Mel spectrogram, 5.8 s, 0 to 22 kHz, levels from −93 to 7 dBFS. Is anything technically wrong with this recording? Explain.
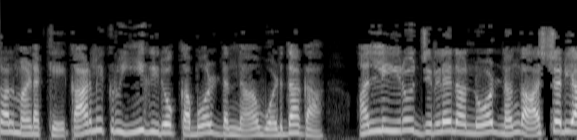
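Yes. There are two faults.

Throughout the speech, everything above 11.3 kHz is gone. The damage is heavy: a watery, swirling texture and metallic chirps on s sounds. This is likely MP3 compression, which fits a low bitrate around 32 kbps. The encoder cuts the treble and drops weak frequency lines that flicker frame to frame.

Pre-echo appears from 0.46 to 0.49 s and from 3.58 to 3.60 s. A short hiss of about 34 ms and then 22 ms precedes each sharp attack. The codec spreads noise meant for the loud onset across its whole block. The attacks sound soft and smeared.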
